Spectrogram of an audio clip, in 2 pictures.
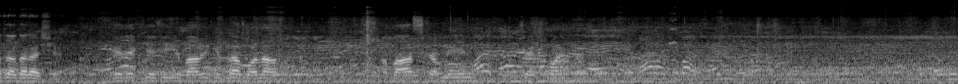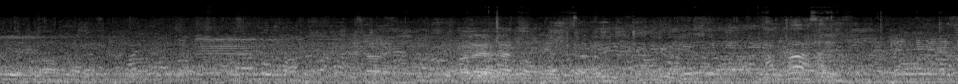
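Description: A large crowd of men murmurs and talks all around outdoors.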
